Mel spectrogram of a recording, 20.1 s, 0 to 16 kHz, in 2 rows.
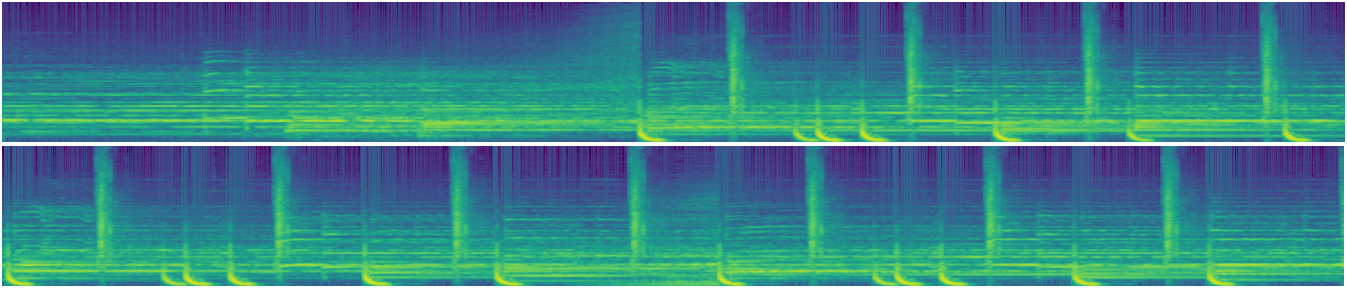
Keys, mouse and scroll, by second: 4.7 alt+click, 8.9 alt+click, 10.5 alt+click, 11.3 f.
